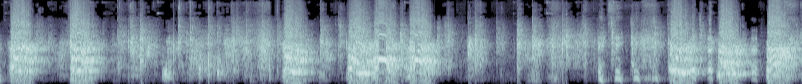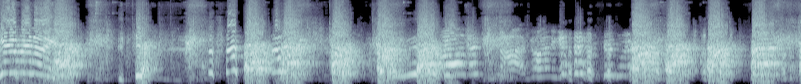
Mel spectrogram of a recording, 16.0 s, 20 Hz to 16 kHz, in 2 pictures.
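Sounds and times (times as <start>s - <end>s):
dog barking: 0.1s - 1.1s, 2.8s - 4.5s, 6.7s - 9.6s, 10.3s - 12.6s, 14.3s - 16.0s
dog sneezing: 15.6s - 16.0s.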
